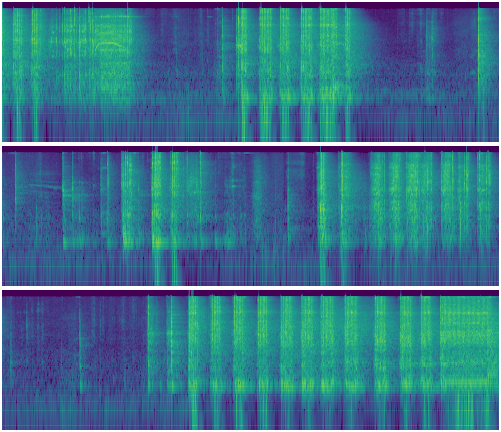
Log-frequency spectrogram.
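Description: Cordless impact wrench hammering in several bursts of a few seconds each, the longest near the end, as it works rusted front-suspension nuts and bolts on an old Chevrolet Corvair. Between bursts there are short lulls with lighter clanks.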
